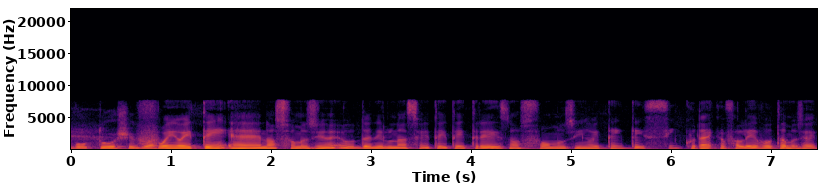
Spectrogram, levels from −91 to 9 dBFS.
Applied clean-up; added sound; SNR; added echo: none; none; none; none.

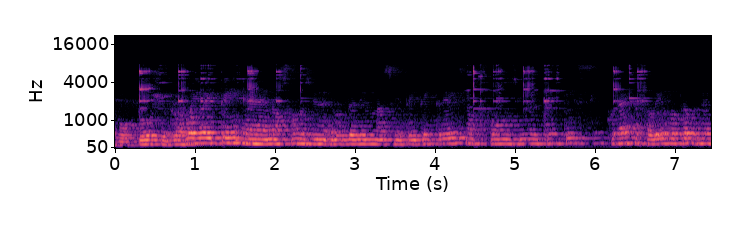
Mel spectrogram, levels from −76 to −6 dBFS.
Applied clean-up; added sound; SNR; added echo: none; Chink, clink; 17 dB; reverberation time 1.0 s.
